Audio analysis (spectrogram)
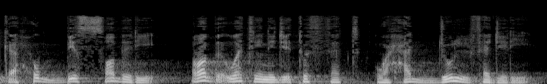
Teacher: أي أمر بالحرص على الشدة والجهر الذي في الباء والجيم، لئلا تشتبه الباء بالفاء والجيم بالشين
